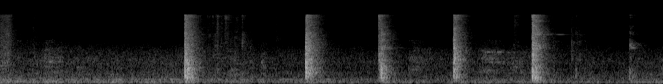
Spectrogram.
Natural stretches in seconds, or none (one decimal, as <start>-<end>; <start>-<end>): 0.0-6.6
